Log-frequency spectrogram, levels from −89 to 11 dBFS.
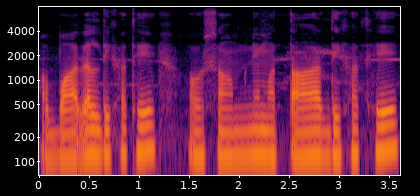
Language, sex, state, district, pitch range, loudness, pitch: Chhattisgarhi, male, Chhattisgarh, Raigarh, 115-125 Hz, -21 LUFS, 120 Hz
